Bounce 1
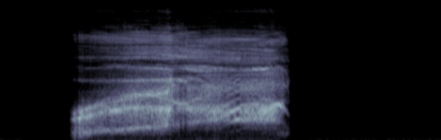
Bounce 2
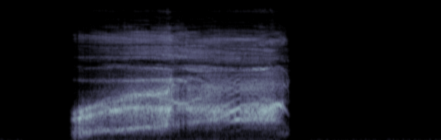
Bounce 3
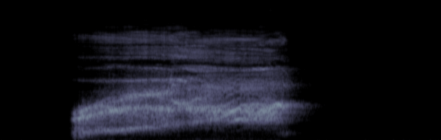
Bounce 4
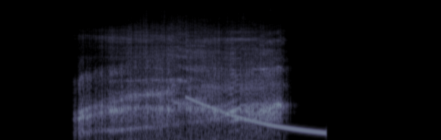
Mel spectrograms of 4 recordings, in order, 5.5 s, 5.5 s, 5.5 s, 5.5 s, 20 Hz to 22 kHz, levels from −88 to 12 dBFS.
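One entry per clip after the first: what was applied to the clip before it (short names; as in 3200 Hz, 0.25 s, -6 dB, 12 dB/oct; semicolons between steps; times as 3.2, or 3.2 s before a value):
dynamic EQ 3400 Hz, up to -7 dB, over -41 dBFS, Q 1.3
limiter -20 dBFS, peak gain reduction 10 dB; reverb, pre-delay 33 ms, DRR 6.5 dB; gain -8.5 dB
power-law curve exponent 2; painted sound fall, 2.32–4.09, 230–1300 Hz -46 dBFS; gain +3.5 dB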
